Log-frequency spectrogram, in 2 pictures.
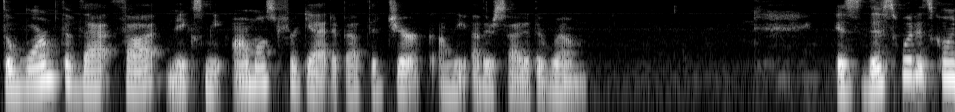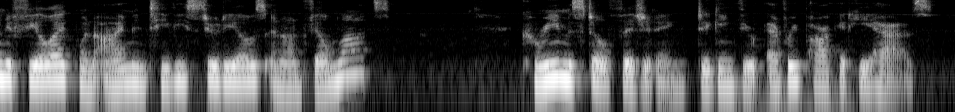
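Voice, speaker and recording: A woman narrates a story aloud with expression. Her voice is very creaky and husky, sitting slightly low. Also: warm tone. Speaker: librarian reading aloud.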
